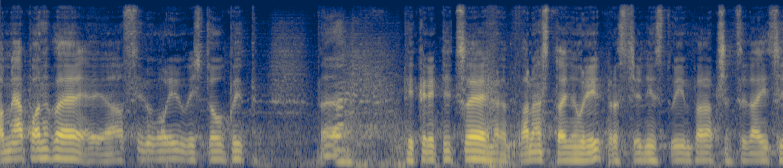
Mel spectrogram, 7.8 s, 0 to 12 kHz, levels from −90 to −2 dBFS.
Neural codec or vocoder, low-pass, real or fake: codec, 44.1 kHz, 1.7 kbps, Pupu-Codec; 10.8 kHz; fake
